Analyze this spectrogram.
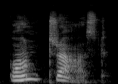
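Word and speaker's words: contrast: तो ये नाउन की तरह प्रयोग हो रहा है, इसलिए फर्स्ट लेवल पर स्ट्रेस है, यानी फर्स्ट लेवल को जोर देके प्रोनाउंस करना है। कॉन्ट्रास्ट, कॉन्ट्रास्ट, कॉन्ट्रास्ट, ये ब्रिटिश इंग्लिश में हो गया।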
